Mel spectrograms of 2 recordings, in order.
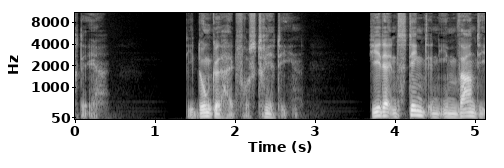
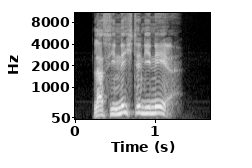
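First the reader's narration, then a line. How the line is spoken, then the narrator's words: Calling out. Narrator (German): rief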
